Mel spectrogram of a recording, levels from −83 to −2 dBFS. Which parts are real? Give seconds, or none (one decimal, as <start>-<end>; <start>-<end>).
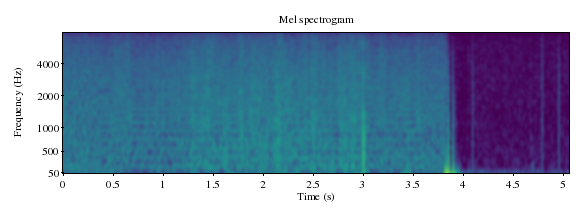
0.0-0.4; 1.9-2.3; 3.6-5.1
